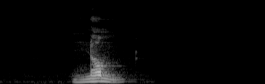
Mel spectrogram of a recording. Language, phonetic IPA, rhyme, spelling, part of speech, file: Dutch, [nɑm], -ɑm, nam, verb, Nl-nam.ogg
- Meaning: singular past indicative of nemen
